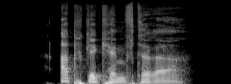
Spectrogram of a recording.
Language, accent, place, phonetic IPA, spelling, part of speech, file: German, Germany, Berlin, [ˈapɡəˌkɛmp͡ftəʁɐ], abgekämpfterer, adjective, De-abgekämpfterer.ogg
- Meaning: inflection of abgekämpft: 1. strong/mixed nominative masculine singular comparative degree 2. strong genitive/dative feminine singular comparative degree 3. strong genitive plural comparative degree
